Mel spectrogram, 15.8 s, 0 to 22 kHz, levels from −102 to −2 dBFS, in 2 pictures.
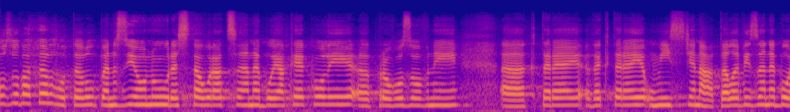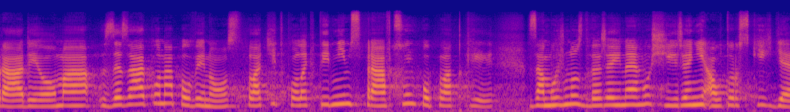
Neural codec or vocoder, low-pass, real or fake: autoencoder, 48 kHz, 32 numbers a frame, DAC-VAE, trained on Japanese speech; 14.4 kHz; fake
